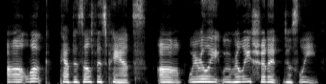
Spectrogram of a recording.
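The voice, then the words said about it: Congested-sounding character voice. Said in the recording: “my best Chickadee impression... that was a really solid Chickadee impression... She just sounds congested, like so congested.”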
